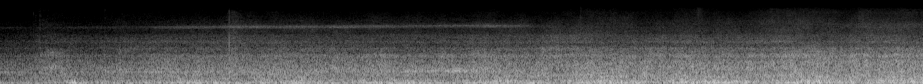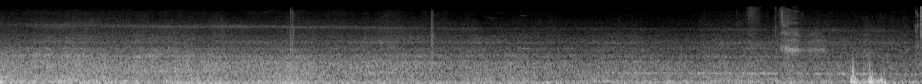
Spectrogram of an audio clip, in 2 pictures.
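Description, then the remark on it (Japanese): A train rumbles steadily past in heavy rain, a continuous broad roar with faint whining tones, lasting throughout with no voices and a brief clatter near the end. “それこそおとといなんかは電車の音とか全くしてなかったんですけどやっと動き出すようになって日常って幸せなことなのかなとかみしめております”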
